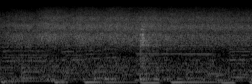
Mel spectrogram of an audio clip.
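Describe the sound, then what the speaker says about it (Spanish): Onion, crushed garlic, sweet ají pepper and creole oregano sauté in a pan, sizzling steadily and close while a utensil stirs and scrapes through them, with no one speaking. "luego de que ya nuestra cebolla sofrió, vamos a colocar el ajo majado con ají gustoso y orégano criollo."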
